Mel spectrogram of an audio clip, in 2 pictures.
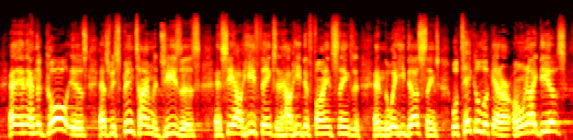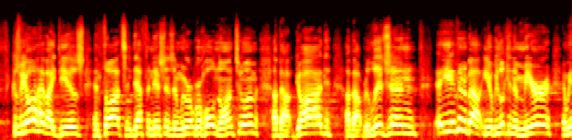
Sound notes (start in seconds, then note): none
